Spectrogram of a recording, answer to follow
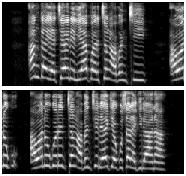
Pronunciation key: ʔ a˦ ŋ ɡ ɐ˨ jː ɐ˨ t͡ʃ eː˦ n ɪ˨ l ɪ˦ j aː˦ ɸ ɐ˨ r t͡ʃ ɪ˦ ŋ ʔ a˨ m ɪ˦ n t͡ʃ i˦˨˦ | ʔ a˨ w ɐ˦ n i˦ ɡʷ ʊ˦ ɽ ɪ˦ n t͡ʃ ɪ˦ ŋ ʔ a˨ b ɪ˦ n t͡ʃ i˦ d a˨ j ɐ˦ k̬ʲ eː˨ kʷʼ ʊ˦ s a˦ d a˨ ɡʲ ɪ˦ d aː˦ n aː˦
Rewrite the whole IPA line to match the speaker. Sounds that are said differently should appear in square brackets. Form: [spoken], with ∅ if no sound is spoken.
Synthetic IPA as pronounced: ʔ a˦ ŋ ɡ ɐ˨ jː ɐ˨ t͡ʃ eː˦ n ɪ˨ l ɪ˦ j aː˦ ɸ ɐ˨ r t͡ʃ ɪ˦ ŋ ʔ a˨ [b] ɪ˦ n t͡ʃ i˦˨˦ | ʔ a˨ w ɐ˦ n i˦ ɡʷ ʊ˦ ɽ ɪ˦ n t͡ʃ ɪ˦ ŋ ʔ a˨ b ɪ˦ n t͡ʃ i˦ d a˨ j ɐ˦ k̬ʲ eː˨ [kʷ] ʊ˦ s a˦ d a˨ ɡʲ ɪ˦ d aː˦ n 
